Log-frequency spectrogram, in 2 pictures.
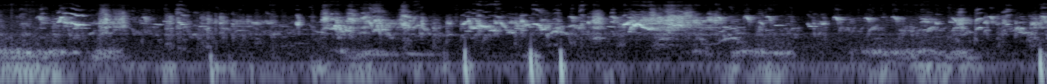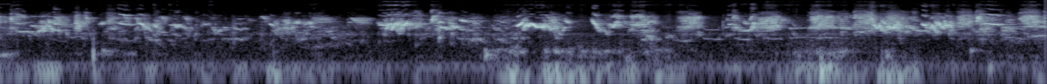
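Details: Ten seconds of continuous warbling from a breeding pair of budgies: rapid, buzzy high twitters layered almost without gaps, with a few faint clicks and low soft notes beneath.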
